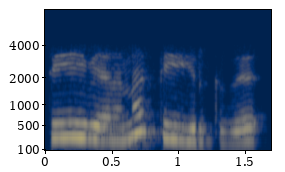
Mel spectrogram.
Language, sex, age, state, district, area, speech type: Tamil, female, 30-45, Tamil Nadu, Tirupattur, rural, conversation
